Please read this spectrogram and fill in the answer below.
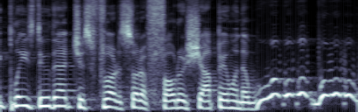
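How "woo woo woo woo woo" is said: high rapid "woo woo" whooping; cartoonish falsetto whoops; Curly. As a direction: whoop like a slapstick stooge. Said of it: "Curly from the fucking Three Stooges".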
